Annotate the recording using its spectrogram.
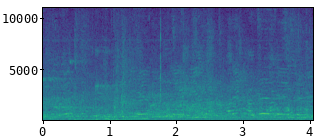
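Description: Children's voices chattering, echoing in a large sports hall, with a few short sharp knocks from a ball or shoes on the wooden floor.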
